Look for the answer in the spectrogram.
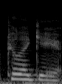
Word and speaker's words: Pelagia: Pelagia. – Was I close? Pelagia. Say it again. – Pelagia. – Pelagia. – That's good. It's you can say like that. – It's kind of a soft G.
